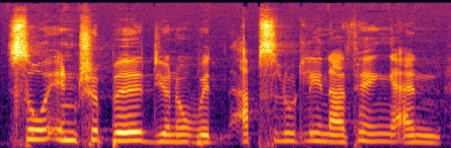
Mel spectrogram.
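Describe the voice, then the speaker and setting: A woman's voice: medium pitch, brisk, a little mellow. A woman, conducting a conversational live interview.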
